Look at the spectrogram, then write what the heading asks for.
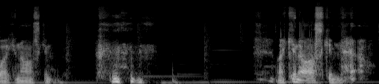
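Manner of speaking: usual speaking voice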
